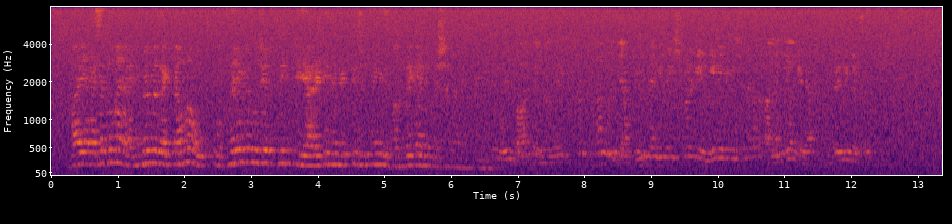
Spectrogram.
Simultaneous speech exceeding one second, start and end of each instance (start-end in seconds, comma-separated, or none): none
